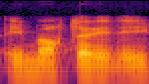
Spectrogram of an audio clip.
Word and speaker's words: Immortale Dei: Donc je conseille beaucoup à tous ceux qui le peuvent de se procurer Immortal EDI, hein, Immortal EDI comme ça se prononce, avec deux M.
